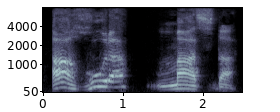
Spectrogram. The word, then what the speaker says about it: Ahura Mazda: Ah, Ahura Mazda.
